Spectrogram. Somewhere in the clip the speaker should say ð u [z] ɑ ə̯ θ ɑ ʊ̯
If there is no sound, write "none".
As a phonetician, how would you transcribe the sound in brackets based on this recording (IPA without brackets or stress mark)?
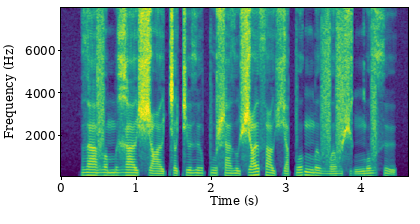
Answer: ɕ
